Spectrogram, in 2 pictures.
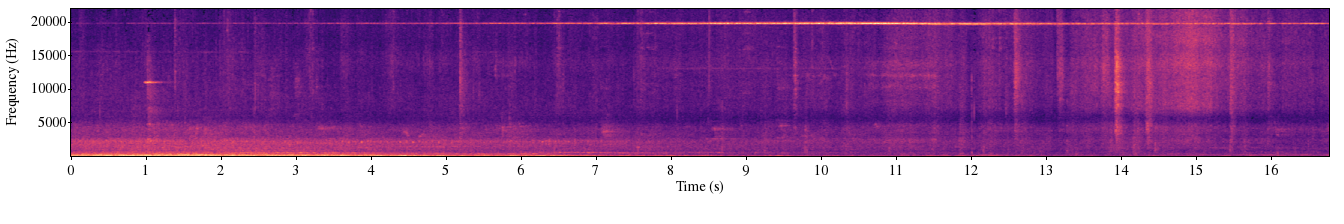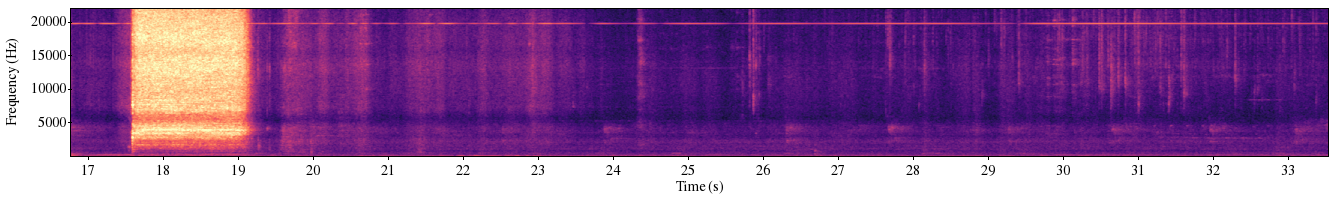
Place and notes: Dongshan Station, Yilan County - In the toilet
In the toilet, The sound of the train traveling through, Binaural recordings, Zoom H4n+ Soundman OKM II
